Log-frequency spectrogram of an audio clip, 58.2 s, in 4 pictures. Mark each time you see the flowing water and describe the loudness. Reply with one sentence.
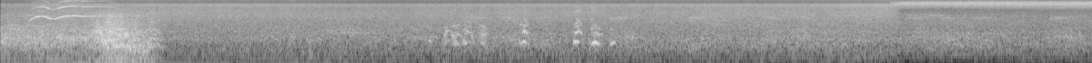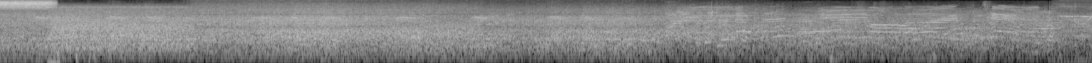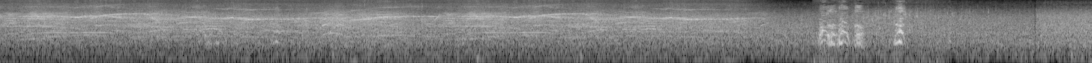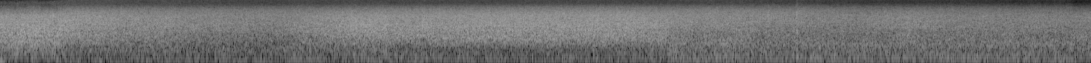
You can hear the flowing water from 0.0 to 58.1 s, getting quieter.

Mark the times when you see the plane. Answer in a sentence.
You can hear the plane from 0.0 to 2.2 s.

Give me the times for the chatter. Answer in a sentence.
The chatter can be heard from 0.0 to 39.5 s.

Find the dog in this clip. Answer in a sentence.
The dog can be heard from 5.8 to 8.2 s, from 31.6 to 32.9 s and from 40.0 to 41.8 s.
